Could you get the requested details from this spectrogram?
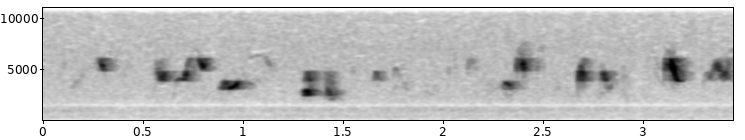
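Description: White wagtail giving sharp, high chirps in quick pairs and triplets, scattered irregularly across a few seconds over a faint background hiss.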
